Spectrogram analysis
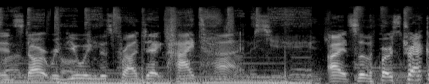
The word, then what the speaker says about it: HighX: Last week in Elijah Wan's review, I accidentally said HighX, but it's actually High Times. It's spelled HighX, but it's High Times by Jeff Skigh.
